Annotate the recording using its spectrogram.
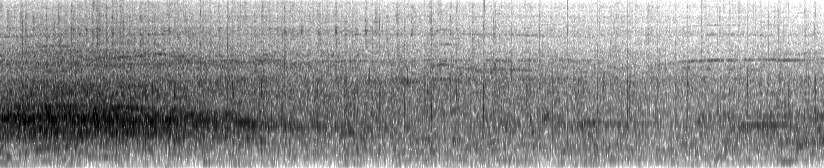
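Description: Large concert audience applauding and cheering, loudest at the start and dying down over the first few seconds to softer, steady clapping.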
